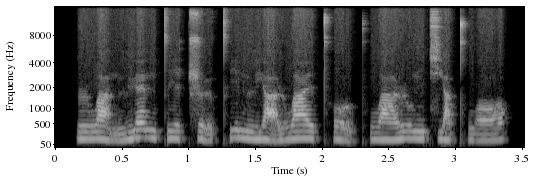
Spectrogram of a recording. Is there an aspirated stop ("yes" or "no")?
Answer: yes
